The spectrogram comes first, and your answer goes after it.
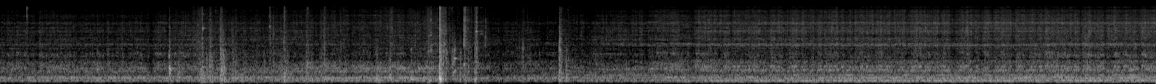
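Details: Refrigerator running with a low steady hum and scattered clicks and ticks in the first half; abnormal noise of unclear cause; turning the temperature down stops it only temporarily before it returns.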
